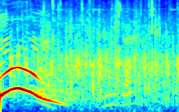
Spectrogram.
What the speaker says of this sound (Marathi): त्यांच्यासाठी एकदा टाळ्या वाजूया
